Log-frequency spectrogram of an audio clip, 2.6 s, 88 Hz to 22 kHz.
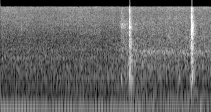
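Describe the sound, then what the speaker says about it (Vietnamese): A Hyundai N250 light truck of 1.9 tonnes with a 3.6 m cargo body runs with a steady engine hum heard from the cab, broken by two brief clicks. "tiếng động cơ cũng khá là mạnh,"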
